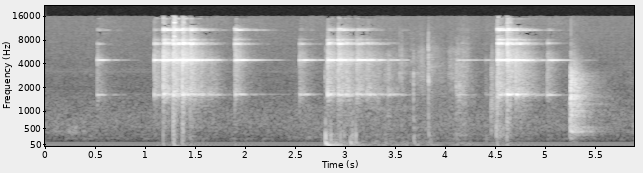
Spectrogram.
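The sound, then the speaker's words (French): A doorbell at a second-floor door rings in three bright, metallic bursts spaced about a second and a half apart, each with a shimmering high ring and some clattering, with no voices. “sonne à cette porte.”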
